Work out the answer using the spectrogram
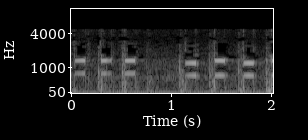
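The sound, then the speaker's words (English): Touch-tone telephone dialing, a quick series of short, bright dual-tone beeps in two bursts separated by a brief pause, fairly faint and with no talk over them. “Oh, I'm sorry, I dialed the wrong number.”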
